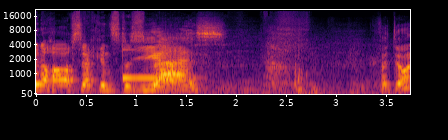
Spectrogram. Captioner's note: bell rings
